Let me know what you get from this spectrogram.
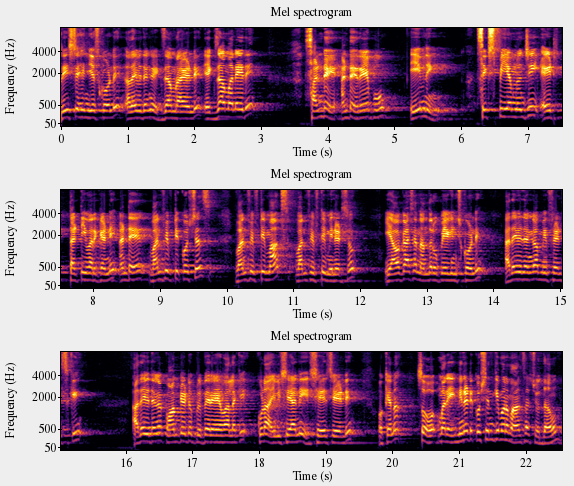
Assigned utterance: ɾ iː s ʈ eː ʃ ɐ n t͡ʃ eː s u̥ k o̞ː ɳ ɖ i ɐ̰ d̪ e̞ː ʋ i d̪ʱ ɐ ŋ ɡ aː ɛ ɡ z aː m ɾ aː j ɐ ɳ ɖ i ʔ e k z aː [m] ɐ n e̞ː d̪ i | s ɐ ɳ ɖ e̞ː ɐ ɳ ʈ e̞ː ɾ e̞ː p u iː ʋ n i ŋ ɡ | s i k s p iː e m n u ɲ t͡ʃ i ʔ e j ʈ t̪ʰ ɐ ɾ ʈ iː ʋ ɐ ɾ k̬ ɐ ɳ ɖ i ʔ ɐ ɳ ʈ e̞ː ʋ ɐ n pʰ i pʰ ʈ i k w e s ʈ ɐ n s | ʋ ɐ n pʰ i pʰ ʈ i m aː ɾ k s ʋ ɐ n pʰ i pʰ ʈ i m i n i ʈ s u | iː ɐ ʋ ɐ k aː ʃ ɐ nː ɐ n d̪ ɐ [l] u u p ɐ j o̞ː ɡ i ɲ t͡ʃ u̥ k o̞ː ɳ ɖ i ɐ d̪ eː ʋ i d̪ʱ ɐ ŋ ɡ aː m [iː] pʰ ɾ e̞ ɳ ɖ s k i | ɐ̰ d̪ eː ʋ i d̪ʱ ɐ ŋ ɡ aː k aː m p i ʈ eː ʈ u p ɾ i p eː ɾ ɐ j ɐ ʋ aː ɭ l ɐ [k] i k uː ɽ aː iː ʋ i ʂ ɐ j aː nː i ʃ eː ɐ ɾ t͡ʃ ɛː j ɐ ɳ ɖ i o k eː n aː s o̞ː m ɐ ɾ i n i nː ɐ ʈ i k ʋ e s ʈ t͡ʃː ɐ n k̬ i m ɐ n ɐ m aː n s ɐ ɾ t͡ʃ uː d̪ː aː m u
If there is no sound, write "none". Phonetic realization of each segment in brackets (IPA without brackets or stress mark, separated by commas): m, ɾ, iː, k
